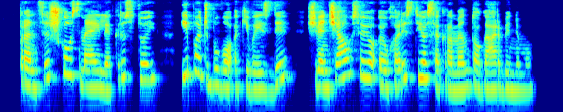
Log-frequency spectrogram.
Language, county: Lithuanian, Šiauliai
